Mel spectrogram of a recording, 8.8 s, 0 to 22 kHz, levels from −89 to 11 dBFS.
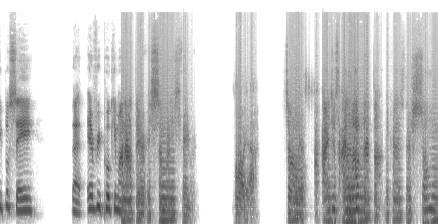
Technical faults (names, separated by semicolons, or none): buffer tearing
